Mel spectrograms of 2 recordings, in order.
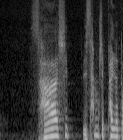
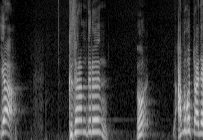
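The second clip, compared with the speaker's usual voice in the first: confident call; 9 semitones higher, 4 dB louder than usual. Retold or imitated. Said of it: "그러면서".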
